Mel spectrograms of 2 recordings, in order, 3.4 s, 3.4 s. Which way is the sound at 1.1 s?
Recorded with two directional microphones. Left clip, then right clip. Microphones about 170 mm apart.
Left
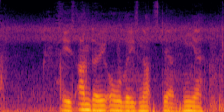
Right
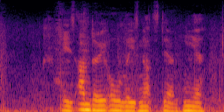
25° left (ahead or behind).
